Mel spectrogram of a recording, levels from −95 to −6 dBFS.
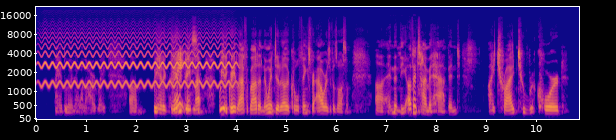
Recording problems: thin; somewhat; fading below 300 Hz
alarm; loud; until 4 s; peak 7 dB above the speech

